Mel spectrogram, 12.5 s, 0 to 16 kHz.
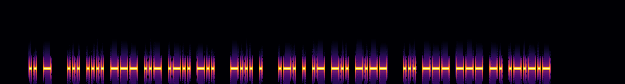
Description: Morse code, heard as a keyed tone, about 25 wpm, 700 Hz. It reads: IT SHOULD BE READY SOON.
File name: practice / 25wpm / Sentences with 2-Word Phrases - 25wpm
